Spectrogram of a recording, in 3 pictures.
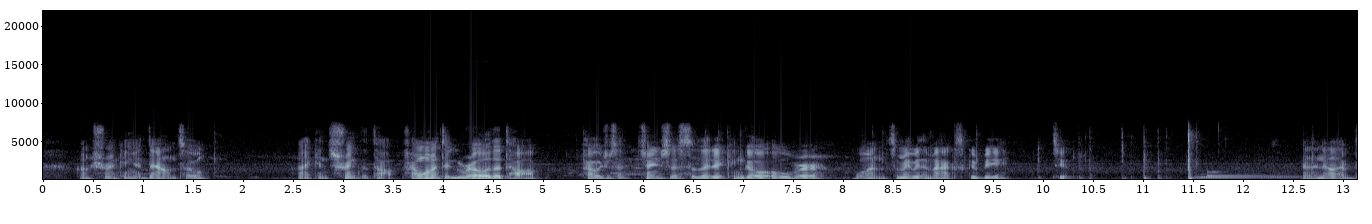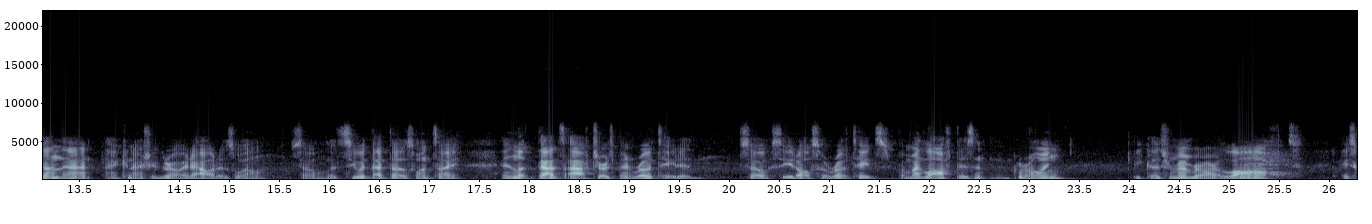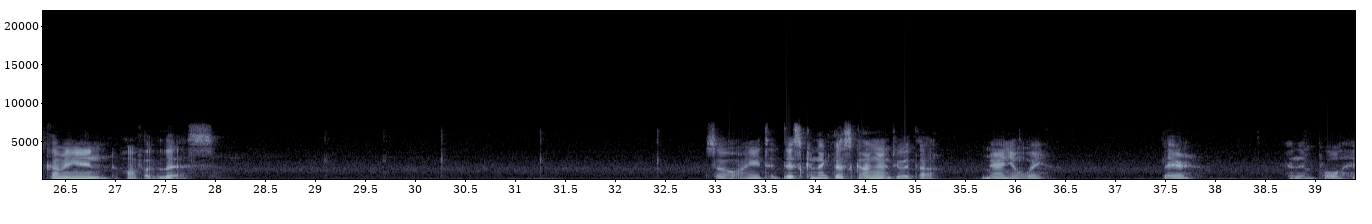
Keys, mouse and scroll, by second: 1.7 click, 6.9 click, 8.3 click, 8.9 click, 10.4 KP_2, 10.8 KP_Decimal, 11.0 KP_0, 11.2 KP_0, 11.5 KP_Enter, 12.6 click, 25.2 scroll down 2, 26.0 scroll down 1, 26.7 click, 27.8 click.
